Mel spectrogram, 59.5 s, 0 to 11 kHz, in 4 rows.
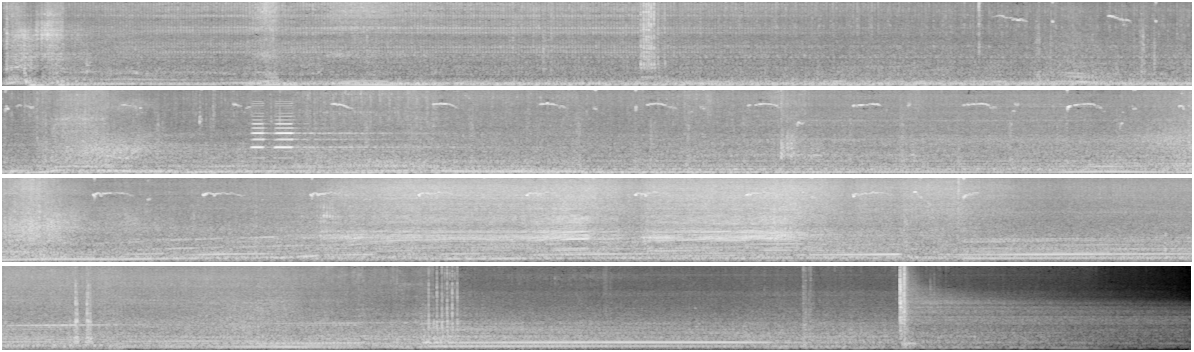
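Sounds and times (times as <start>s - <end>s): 
antique automobiles: 0.0s - 57.8s.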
